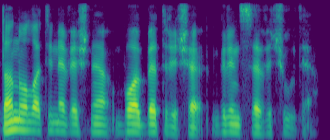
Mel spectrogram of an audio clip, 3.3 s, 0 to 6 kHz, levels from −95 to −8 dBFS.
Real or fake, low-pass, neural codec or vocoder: fake; 5.4 kHz; codec, 16 kHz, 16 kbps, FunCodec, trained on Chinese and English, 50 frames a second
